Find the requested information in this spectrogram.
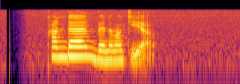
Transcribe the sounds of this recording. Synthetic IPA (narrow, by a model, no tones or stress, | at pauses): kʰanɖæːmbenəmakḭja̰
